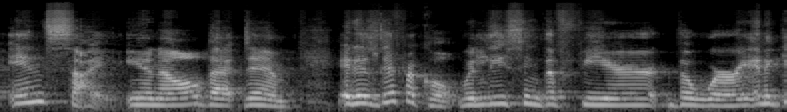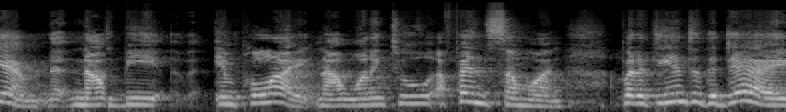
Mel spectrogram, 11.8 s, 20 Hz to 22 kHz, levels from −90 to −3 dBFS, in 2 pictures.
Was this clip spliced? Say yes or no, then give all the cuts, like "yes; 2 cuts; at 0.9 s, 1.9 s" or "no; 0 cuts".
yes; 3 cuts; at 1.8 s, 2.9 s, 6.7 s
